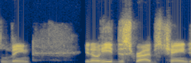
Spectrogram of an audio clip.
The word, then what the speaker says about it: Lewin: of the methodologies kurt levine we talked about in mhr and we talked about it in um organizing for change kurt it's spelled lewin but it's pronounced levine you know he describes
